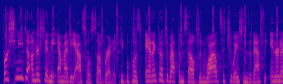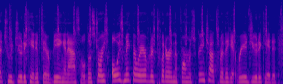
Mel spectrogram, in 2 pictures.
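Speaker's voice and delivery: fast, rushed recap; rapid-fire. Real, not acted. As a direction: race through it. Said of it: "do it as quickly as humanly possible".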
